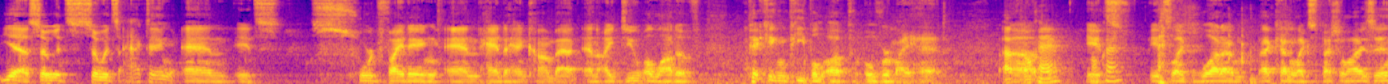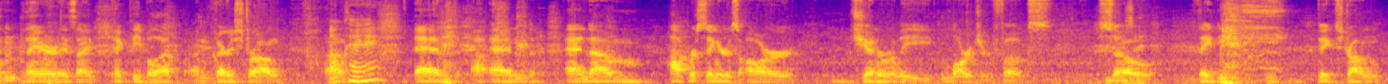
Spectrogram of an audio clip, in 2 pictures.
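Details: Adult man, a professional actor, who stutters and has worked on it for years; it was harder to control at first; he uses pausing and word switching and does not stutter when acting: stuttering.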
